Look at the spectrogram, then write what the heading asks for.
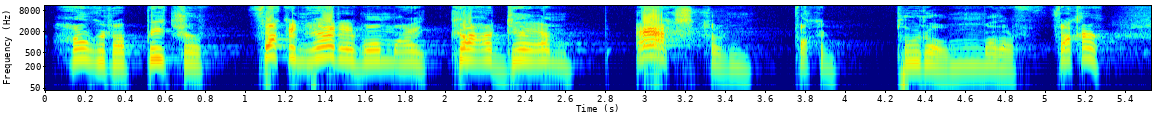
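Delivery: high-pitched belting. Jokingly threatening listeners who don't rate the podcast: Mickey Mouse voice. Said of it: "Hopefully that sounded like Mickey Mouse".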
